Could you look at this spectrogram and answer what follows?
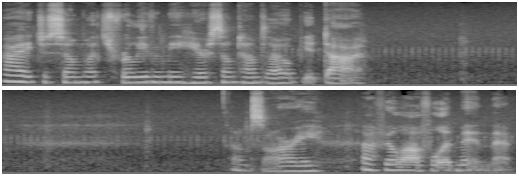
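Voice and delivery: subdued, guilty admission held slightly back; hushed confession. Acted. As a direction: softly confess a bitter, guilty truth. Acted confession in a monologue to Howard.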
